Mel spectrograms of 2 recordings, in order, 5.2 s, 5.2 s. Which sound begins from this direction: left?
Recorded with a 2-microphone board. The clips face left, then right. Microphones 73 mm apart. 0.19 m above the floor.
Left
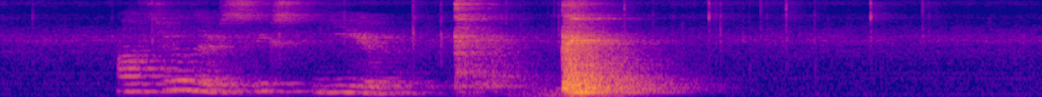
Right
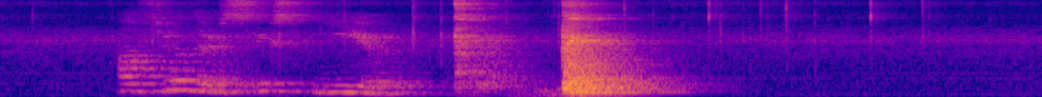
A woman speaking, at 0.6 s.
